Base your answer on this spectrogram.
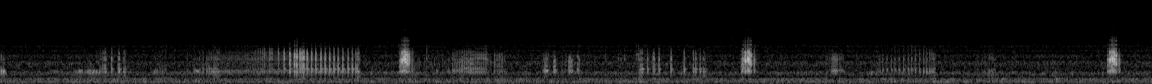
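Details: Wild Tago's brown frog calling in April near a gorge on the Kamo River, Itoshima, Fukuoka, Japan: short, loud, grunting croaks about three seconds apart, plus softer rapid pulsed rattling trains, over a steady low background rush.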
